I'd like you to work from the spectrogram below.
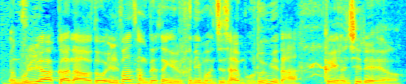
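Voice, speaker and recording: A man's voice: medium pitch, animated, fast, mellow. A man giving a university lecture in a casual, chatty way, often asking the class questions and laughing at his own points. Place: lecture room.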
